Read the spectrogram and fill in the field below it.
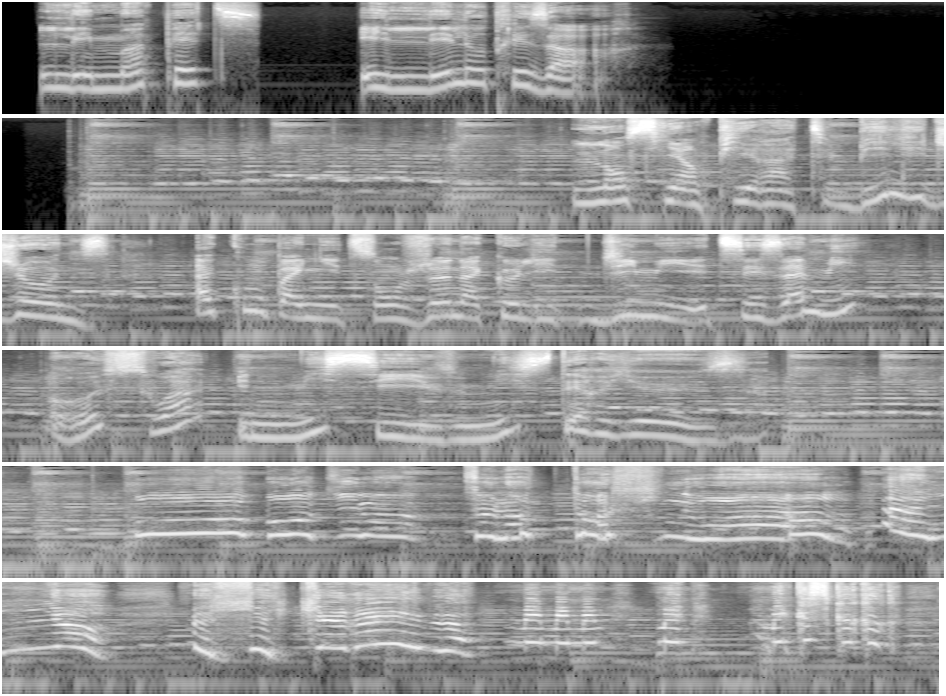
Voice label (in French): Voix de composition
